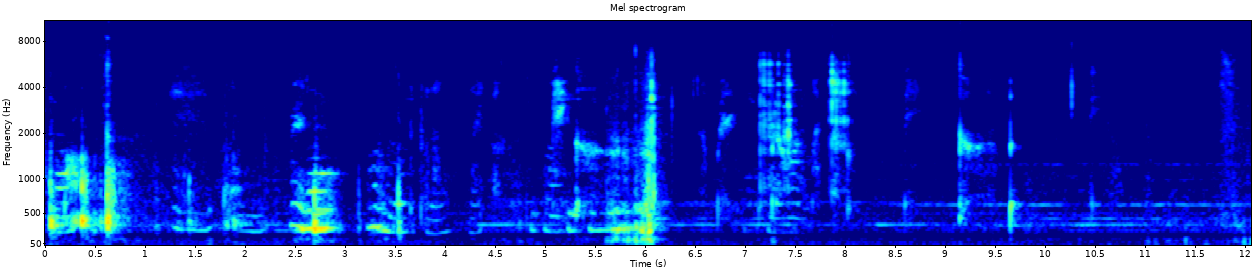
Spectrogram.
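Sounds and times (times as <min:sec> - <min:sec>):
quiet speech and whispering: 0:00.0 - 0:12.0.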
